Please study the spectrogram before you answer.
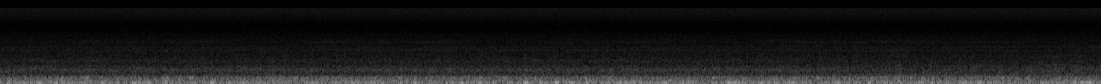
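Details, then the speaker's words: Bosch tumble dryer restarted after owner cleaning and maintenance: steady even low rumble, no knocks, scraping or squeal; running normally. "Voilà, après on démarre. La machine s'allume et marche."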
